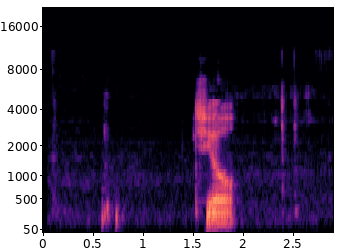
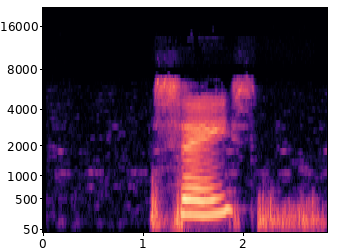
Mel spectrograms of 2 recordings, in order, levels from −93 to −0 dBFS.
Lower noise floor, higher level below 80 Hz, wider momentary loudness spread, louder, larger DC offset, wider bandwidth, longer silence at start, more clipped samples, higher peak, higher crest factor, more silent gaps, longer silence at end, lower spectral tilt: first, -75 dBFS vs -66 dBFS; second, -72 dBFS vs -56 dBFS; about the same, 26 LU vs 25 LU; second, -28 LUFS vs -15 LUFS; neither; first, 10.5 kHz vs 7.4 kHz; second, 0.6 s vs 1.05 s; neither; second, -10 dBFS vs -2 dBFS; first, 24 dB vs 18 dB; neither; first, 1 s vs 0.15 s; first, -5.5 dB/octave vs -3.5 dB/octave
